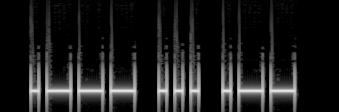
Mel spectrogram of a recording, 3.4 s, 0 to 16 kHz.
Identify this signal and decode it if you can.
Morse code, heard as a keyed tone, about 15 wpm, 700 Hz. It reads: JSW
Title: Three Challenging Letter-Number Combinations 15wpm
